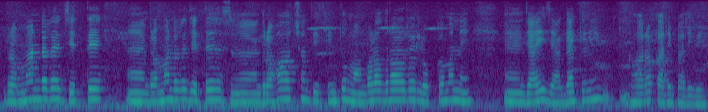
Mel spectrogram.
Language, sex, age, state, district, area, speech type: Odia, female, 30-45, Odisha, Cuttack, urban, spontaneous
